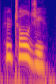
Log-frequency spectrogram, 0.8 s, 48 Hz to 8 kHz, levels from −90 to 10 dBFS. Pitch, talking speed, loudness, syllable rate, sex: 210 Hz, 235 wpm, -14 LUFS, 4.9 syllables/s, female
